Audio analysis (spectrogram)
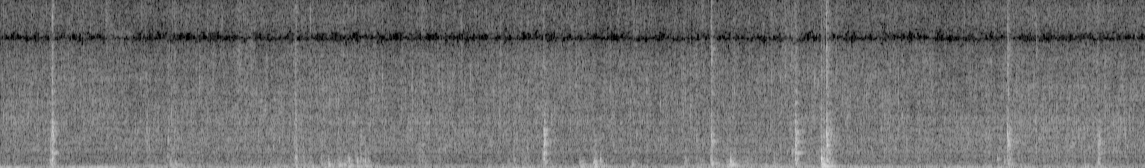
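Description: Potatoes and eggplant fry in a pan of hilsa fish curry: a continuous sizzle punctuated by scattered clinks and scrapes of stirring, some sharp and close, with no one speaking.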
